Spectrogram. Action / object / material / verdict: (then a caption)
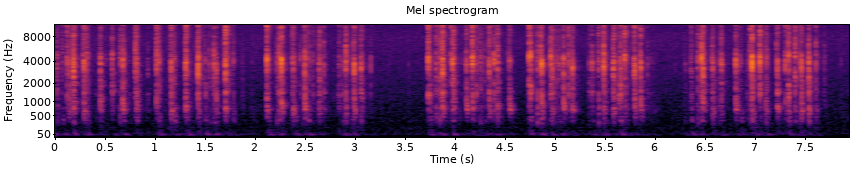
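tap / plastic membrane keyboard / plastic / none. Fingertips type on the round keycaps of a pink plastic ROYCHE Disney Mickey Mouse retro membrane keyboard with a hollow body. Rapid, bright, clacky key clicks come in bursts separated by brief pauses, each click short and dry with little ring.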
